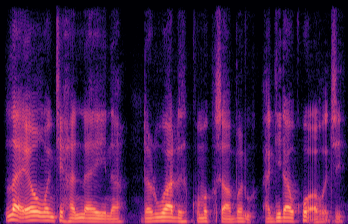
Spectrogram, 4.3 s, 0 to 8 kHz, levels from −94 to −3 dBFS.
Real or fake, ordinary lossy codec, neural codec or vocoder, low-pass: fake; none; codec, 16 kHz, 0.8 kbps, ZipCodec; none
